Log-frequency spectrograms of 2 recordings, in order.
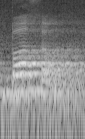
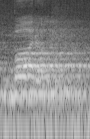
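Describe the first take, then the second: First: The middle T is a strong, clear T. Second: The middle T sounds like an R. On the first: "in British pronunciations sounds bottom" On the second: "And in American pronunciation sounds bottom"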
